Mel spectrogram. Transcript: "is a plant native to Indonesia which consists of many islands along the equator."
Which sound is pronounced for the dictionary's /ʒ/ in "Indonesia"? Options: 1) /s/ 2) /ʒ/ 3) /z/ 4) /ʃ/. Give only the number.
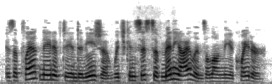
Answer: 2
